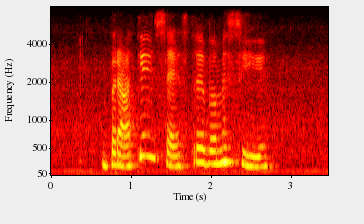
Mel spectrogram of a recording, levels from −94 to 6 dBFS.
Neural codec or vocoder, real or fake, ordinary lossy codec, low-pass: vocoder, 44.1 kHz, 128 mel bands, Pupu-Vocoder; fake; Opus, 32 kbps; 7.2 kHz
